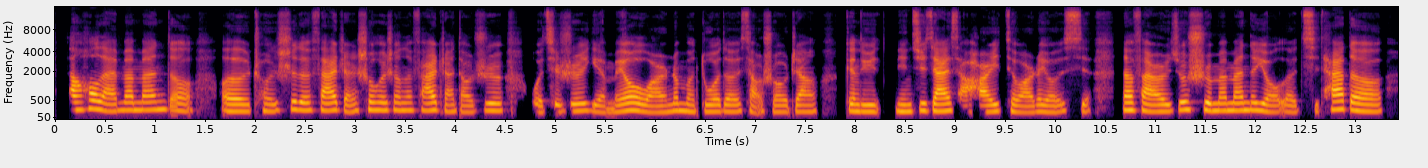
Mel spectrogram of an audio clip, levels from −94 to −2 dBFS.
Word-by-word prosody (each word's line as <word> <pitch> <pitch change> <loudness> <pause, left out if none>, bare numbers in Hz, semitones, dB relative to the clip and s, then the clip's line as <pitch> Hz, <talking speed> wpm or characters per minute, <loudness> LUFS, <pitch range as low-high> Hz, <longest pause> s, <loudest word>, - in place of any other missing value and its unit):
像 225 -1 +5
后 250 0 +5
来 190 -4 +2
慢 215 +1 0
慢 225 +2 0
地， 200 -3 -2 0.3
呃， 185 -1 +3
城 190 0 -6
市 235 +2 -2
的 215 -1 +1
发 210 0 +3
展、 185 -3 -4
社 220 +1 -1
会 215 0 0
上 215 -1 -3
的 215 - -4
发 210 0 +2
展， 185 -4 -5
导 170 -2 -5
致 200 +2 -2 0.3
我 - - -4
其 180 +2 -4
实 195 +3 -1
也 175 -4 -4
没 - - -5
有 205 -1 +5
玩 165 -2 +1
儿 165 +1 -1
那 195 +3 -1
么 195 -2 -2
多 180 -1 -2
的 180 0 -2
小 - - -4
时 - - -6
候 170 0 -3
这 180 - -6
样 175 +1 -1 0.3
跟 190 -1 0
邻 180 -1 -1
邻 185 -1 -2
居 205 +3 -1
家 195 -1 +6
小 170 -4 -3
孩 170 - +1
儿 175 - +2
一 185 - 0
起 190 - -6
玩 165 -2 0
儿 160 - -2
的 180 - -1
游 170 0 -2
戏， 190 -1 -5 0.3
那 215 0 +6
反 200 -3 +4
而 185 +1 +2
就 220 +2 +1
是 225 -1 +2
慢 200 0 0
慢 210 +1 +2
地 215 - 0
有 180 -5 0
了 170 -2 -4
其 - - -6
它 235 +1 +5
的 195 -4 +2
195 Hz, 290 characters per minute, -23 LUFS, 180-215 Hz, 0.3 s, 家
